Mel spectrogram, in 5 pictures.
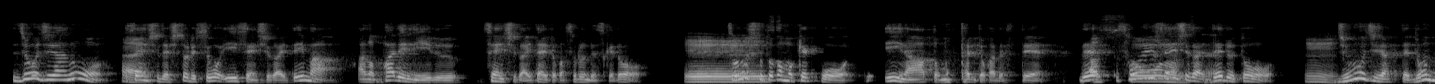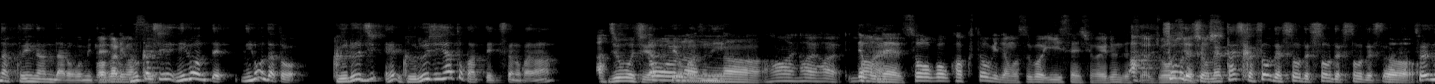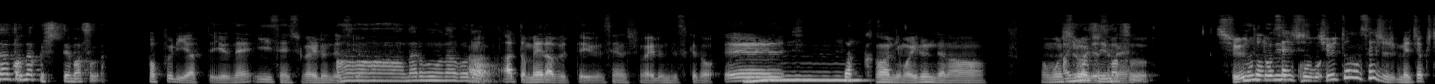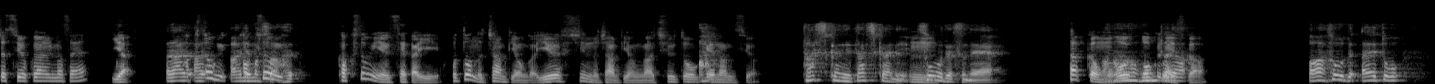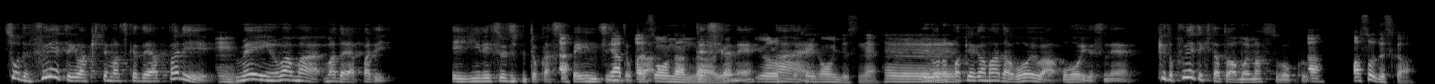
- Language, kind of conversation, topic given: Japanese, unstructured, 好きなスポーツは何ですか？その理由は何ですか？
- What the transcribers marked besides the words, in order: tapping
